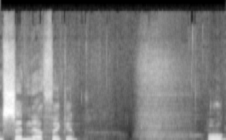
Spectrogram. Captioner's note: exhales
